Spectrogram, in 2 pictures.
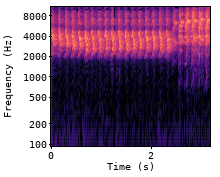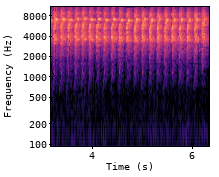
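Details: Long-tailed shrike singing in full, lively ngriwik style: a fast, steady, buzzy chatter of about three or four notes a second, shifting midway from a lower rasp to a higher, thinner rattle.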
